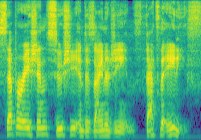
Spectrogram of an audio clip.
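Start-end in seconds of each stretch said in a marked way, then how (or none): none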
